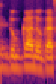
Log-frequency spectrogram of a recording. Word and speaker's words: Durga: So Durga Durga, but it is kind of, you know, pronounced as Dugga Dugga.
